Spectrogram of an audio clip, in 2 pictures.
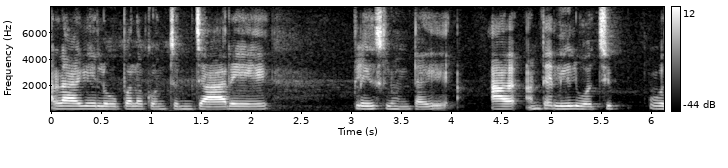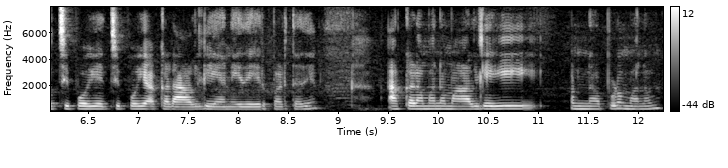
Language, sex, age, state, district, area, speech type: Telugu, female, 18-30, Telangana, Suryapet, urban, spontaneous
